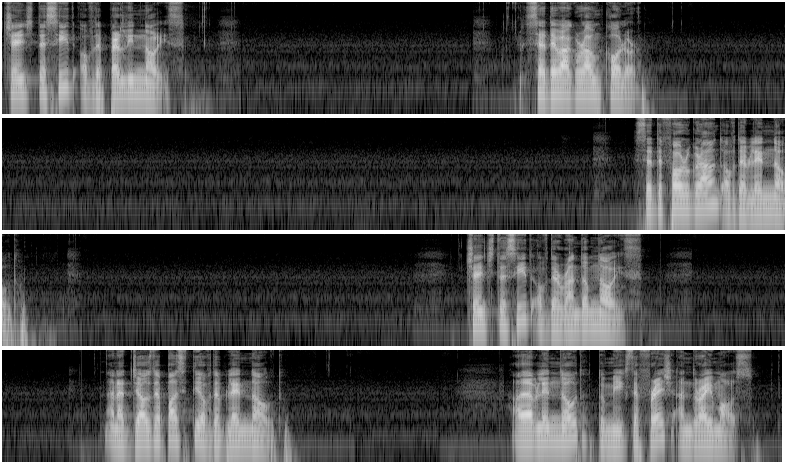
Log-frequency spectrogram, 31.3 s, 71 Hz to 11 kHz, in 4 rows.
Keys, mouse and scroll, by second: 0.2 click, 2.2 click, 3.2 click, 3.3 click, 4.6 click, 5.5 click, 13.8 click, 14.6 click, 20.9 click, 21.0 click, 22.3 click, 23.4 click, 23.6 click, 24.8-27.6 drag, 28.8 click, 29.4 click, 30.2 click, 31.1 click.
